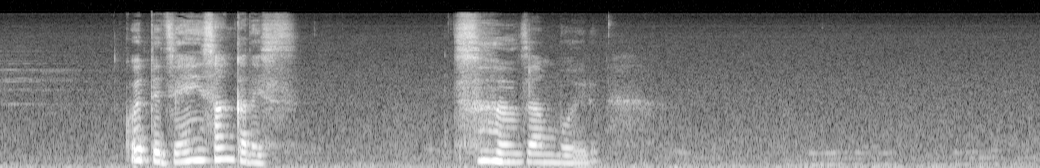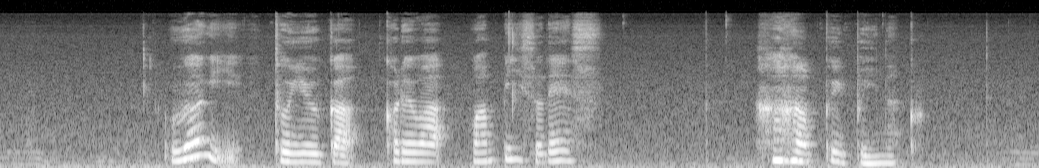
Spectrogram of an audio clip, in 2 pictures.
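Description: A young woman talks close to the microphone, calmly and in short bursts.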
